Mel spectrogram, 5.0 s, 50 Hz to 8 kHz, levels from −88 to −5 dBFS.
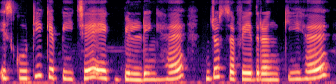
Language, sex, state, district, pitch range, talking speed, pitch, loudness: Hindi, female, Jharkhand, Ranchi, 225-280 Hz, 130 wpm, 250 Hz, -14 LUFS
